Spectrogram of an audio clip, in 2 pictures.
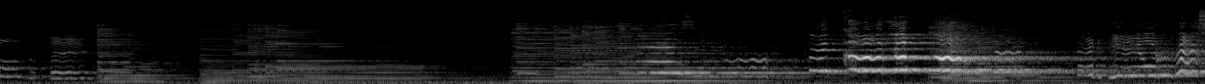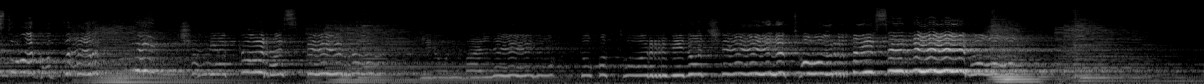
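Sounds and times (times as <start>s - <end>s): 
recitative singing: 6.3s - 24.0s.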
